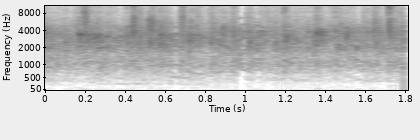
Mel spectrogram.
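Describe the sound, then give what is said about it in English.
A crowd standing on its feet claps to the Lord continuously in a dense, steady wash of hand claps, fairly loud, with no distinct rhythm and no speech. “If you're thankful for the blood, stand to your feet and clap your hands to the Lord with all of your might.”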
